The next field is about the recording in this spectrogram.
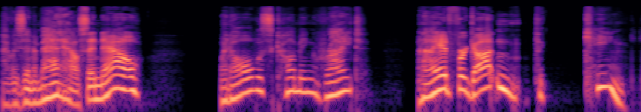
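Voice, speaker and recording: A man's voice: fairly high pitch, very animated, moderate pace, fairly bright tone, no room sound, studio quality, voice pushed up, exaggerated voice. A man voicing a terrified, broken former madhouse inmate in an audiobook story, crying, gasping and pleading desperately. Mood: hysterical pleading. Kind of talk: dramatic audiobook character voice.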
